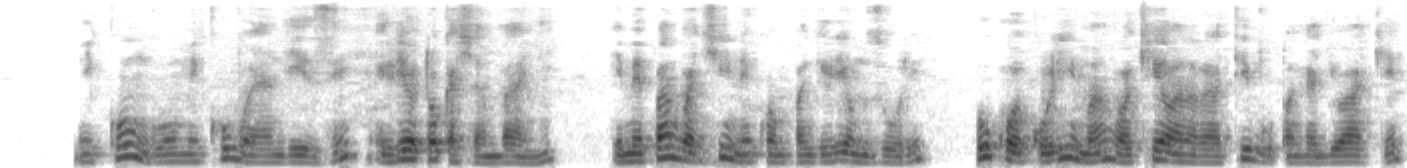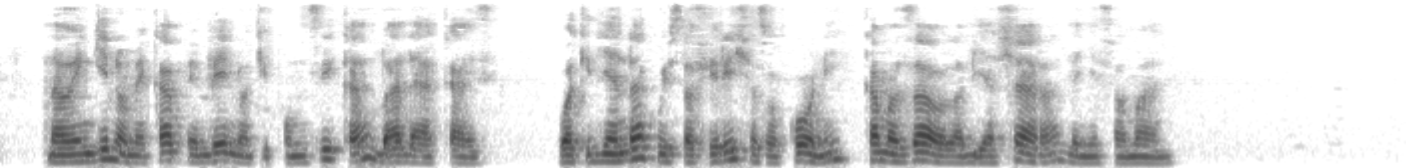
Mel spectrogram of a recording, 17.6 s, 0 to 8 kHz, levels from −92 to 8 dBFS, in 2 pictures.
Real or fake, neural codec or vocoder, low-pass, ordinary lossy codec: real; none; 7.2 kHz; AAC, 32 kbps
